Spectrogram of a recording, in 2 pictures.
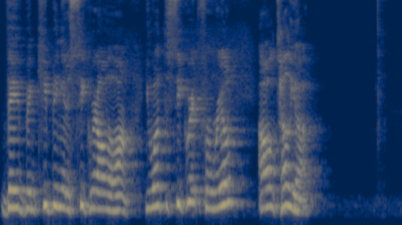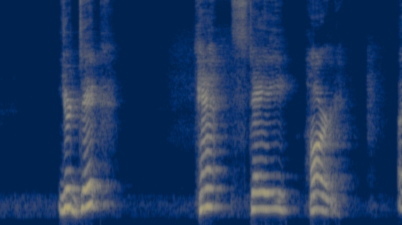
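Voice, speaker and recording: Slow, high-voiced taunting woman in echoey room. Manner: taunting, crude, theatrical. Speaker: performer of villain monologues. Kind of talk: dramatic mocking monologue to one listener.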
